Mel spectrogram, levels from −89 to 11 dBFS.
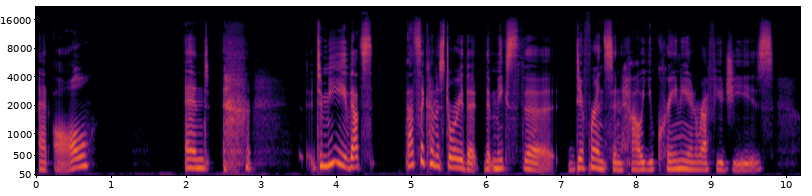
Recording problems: none

